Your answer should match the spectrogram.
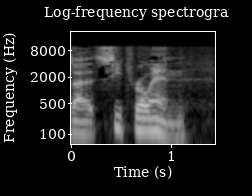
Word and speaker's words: Citroën: I'll try my best to do it the proper way, which is Citroën.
